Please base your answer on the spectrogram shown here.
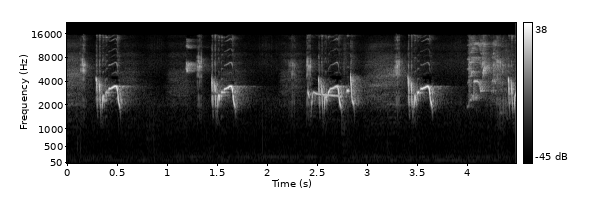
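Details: Bar-winged prinia with a short run of loud chirped notes, roughly one per second, hooked in shape, over a faint low hum.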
